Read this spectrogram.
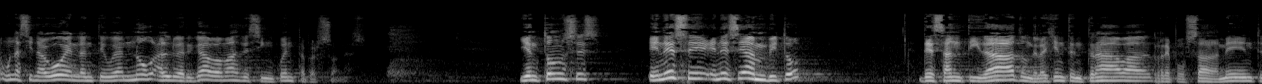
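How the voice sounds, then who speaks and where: A middle-aged pastor preaching a sermon, emphatic and full of rhetorical questions to the congregation. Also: male voice, high voice, slightly rough. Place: church sanctuary. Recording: long church hall reverb.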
